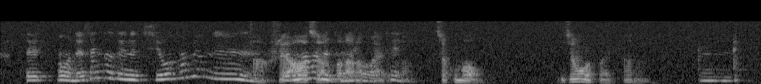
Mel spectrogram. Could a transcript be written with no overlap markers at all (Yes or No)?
No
